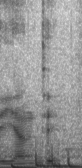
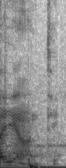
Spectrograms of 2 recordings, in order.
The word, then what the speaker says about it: Ianthe: E ela, eu acredito que é assim que se pronuncia, Ianthe.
